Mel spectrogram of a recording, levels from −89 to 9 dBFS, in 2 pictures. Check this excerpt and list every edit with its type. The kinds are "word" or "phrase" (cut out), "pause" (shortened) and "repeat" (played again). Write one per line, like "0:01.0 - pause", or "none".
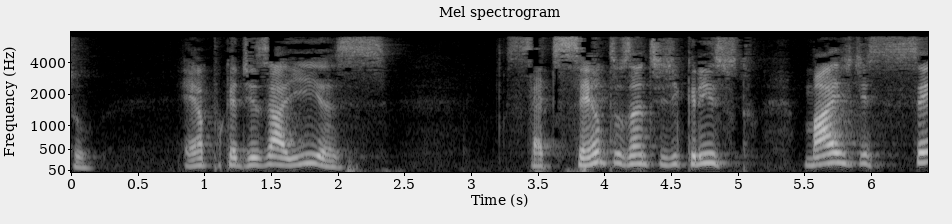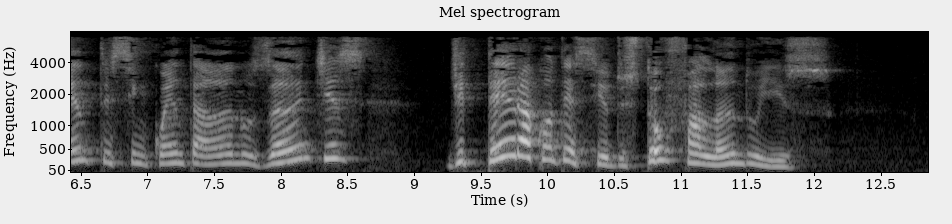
none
